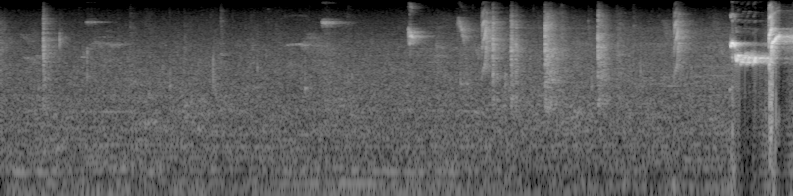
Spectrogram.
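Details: Orange-headed thrush singing with varied fill-ins, a recording meant for training other birds morning and evening. A run of short, sharp chips, roughly two per second, ends in a loud, ringing whistled phrase.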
